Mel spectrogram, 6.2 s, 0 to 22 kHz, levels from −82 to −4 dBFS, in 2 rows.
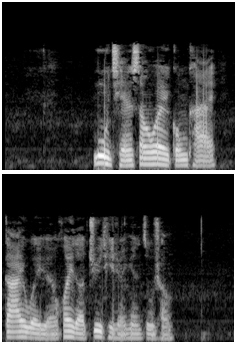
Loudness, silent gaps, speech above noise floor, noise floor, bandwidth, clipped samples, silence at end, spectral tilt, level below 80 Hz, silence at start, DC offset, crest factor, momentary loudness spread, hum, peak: -17 LUFS; none; 40 dB; -56 dBFS; 8.2 kHz; under 0.1%; 0.85 s; -4.5 dB/octave; -48 dBFS; 1.2 s; under 0.1%; 16 dB; 12 LU; none; -2 dBFS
